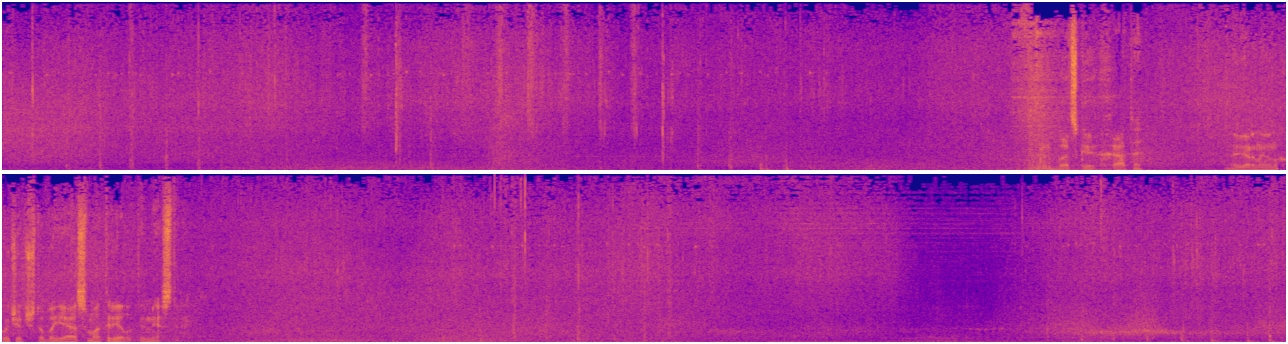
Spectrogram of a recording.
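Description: Footsteps run over soft ground and wooden boards.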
